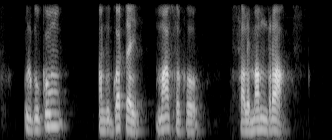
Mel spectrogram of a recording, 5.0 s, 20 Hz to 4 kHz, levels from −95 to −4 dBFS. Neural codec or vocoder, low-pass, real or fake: codec, 24 kHz, 3 kbps, HILCodec; 3.6 kHz; fake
